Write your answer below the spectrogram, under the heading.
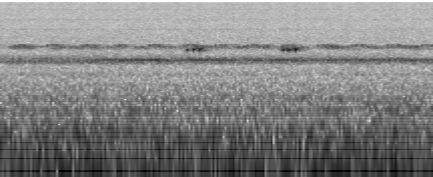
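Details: Crickets and cicadas outdoors on a calm, hot night in a neighborhood: a steady, unbroken high-pitched insect trill in two bands, quiet and continuous, over faint low background hum.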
